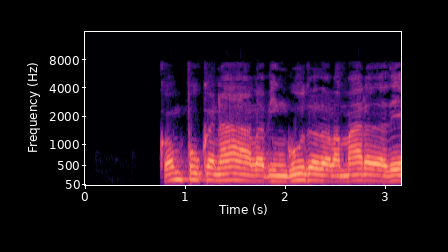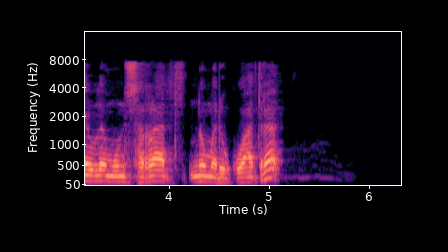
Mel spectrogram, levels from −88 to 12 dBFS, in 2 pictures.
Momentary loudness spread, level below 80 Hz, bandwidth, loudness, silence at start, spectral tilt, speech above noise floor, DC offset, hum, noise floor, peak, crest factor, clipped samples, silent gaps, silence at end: 5 LU; -52 dBFS; 8 kHz; -11 LUFS; 0.75 s; -7 dB/octave; 69 dB; under 0.1%; none; -80 dBFS; 0 dBFS; 12 dB; under 0.1%; none; 1.2 s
